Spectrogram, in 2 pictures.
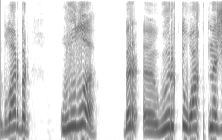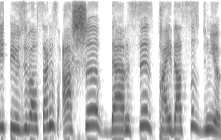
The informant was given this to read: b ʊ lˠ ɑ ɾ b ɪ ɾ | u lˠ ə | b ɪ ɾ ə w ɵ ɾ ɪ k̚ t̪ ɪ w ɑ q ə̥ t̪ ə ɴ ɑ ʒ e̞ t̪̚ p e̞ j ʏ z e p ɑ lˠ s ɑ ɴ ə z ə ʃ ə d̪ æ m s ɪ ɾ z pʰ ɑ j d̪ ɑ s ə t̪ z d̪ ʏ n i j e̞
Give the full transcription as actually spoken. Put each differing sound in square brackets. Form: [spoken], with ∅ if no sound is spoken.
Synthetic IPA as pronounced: b ʊ lˠ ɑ ɾ b ɪ ɾ | u lˠ ə | b ɪ ɾ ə w ɵ ɾ ɪ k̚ t̪ ɪ w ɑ q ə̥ t̪ ə [n] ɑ ʒ e̞ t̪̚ p e̞ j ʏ z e p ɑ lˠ s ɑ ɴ ə z [ɑ] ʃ ə d̪ æ m s ɪ [∅] z pʰ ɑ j d̪ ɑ s ə [∅] z d̪ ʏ n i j e̞

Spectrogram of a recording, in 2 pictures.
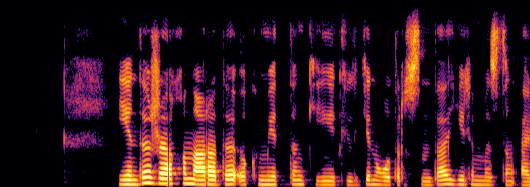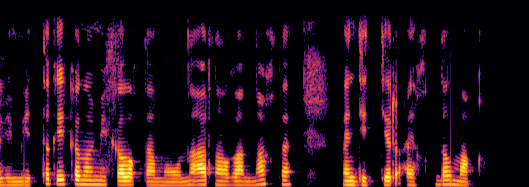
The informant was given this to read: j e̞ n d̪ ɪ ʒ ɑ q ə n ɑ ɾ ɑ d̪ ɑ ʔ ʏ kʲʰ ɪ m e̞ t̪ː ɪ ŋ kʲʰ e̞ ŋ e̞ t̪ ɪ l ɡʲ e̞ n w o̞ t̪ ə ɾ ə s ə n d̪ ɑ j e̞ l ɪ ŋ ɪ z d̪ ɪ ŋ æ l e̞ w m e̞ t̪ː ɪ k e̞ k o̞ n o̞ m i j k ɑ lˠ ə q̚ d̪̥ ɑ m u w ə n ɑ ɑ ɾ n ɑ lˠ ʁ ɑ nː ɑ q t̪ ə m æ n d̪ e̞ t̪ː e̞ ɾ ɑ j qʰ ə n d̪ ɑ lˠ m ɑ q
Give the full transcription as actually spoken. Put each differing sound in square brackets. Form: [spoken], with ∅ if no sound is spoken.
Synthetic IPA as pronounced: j e̞ n d̪ ɪ ʒ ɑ q ə n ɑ ɾ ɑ d̪ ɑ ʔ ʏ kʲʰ ɪ m e̞ t̪ː ɪ ŋ kʲʰ e̞ ŋ e̞ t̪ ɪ l ɡʲ e̞ n w o̞ t̪ ə ɾ ə s ə n d̪ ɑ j e̞ l ɪ [m] ɪ z d̪ ɪ ŋ æ l e̞ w m e̞ t̪ː ɪ k e̞ k o̞ n o̞ m i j k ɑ lˠ ə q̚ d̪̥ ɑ m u w ə n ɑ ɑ ɾ n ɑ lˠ ʁ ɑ nː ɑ q t̪ ə m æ n d̪ e̞ t̪ː e̞ ɾ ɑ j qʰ ə n d̪ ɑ lˠ m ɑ q

